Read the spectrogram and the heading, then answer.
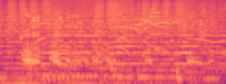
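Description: Several pigs oink and grunt together in a lively, overlapping chorus, fairly loud, with squeals rising over the low snorts throughout.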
